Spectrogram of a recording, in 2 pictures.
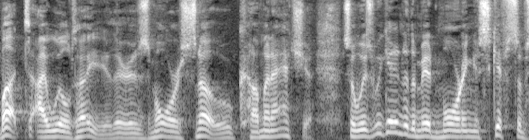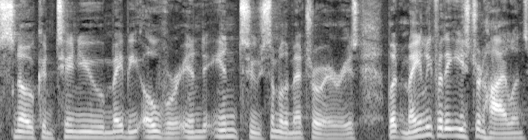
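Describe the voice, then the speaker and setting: An unremarkable speaking voice with an American accent moves at a moderate pace with ordinary pitch variation against a quiet background. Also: man, medium pitch for a man. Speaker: local TV weather forecaster and news anchor. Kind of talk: TV weather forecast broadcast. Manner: upbeat, jokey, conversational.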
